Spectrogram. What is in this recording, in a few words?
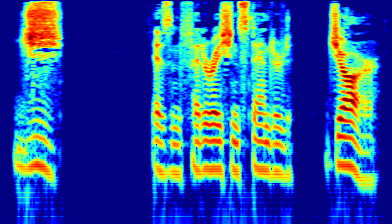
Klingon sounds j, Letter j, as in jar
